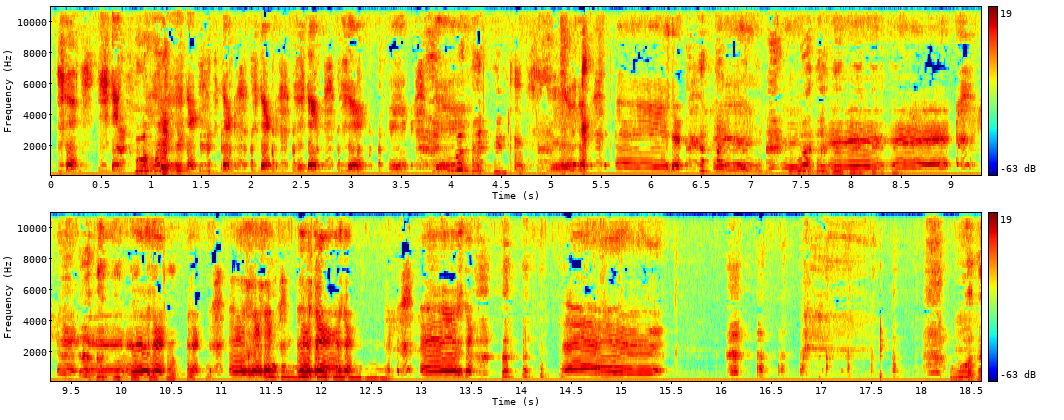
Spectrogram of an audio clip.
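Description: A baby laughing hard in repeated bursts of giggles and belly laughs, loudest about halfway through, over a faint steady low hum.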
